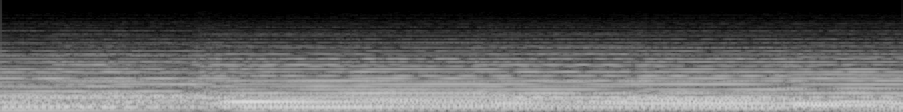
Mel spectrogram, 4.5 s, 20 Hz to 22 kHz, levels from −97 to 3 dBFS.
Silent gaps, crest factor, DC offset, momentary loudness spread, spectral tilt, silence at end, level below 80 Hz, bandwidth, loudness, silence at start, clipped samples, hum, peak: none; 12 dB; under 0.1%; 3 LU; -8.5 dB/octave; 0 s; -36 dBFS; 8 kHz; -18 LUFS; 0 s; under 0.1%; none; -4 dBFS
